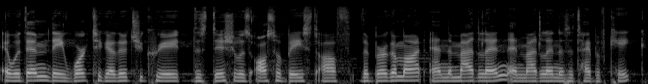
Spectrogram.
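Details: Adult man with the neurological disease dystonia, which in his case causes uncontrollable neck movements and can affect other body parts; he reports having no real tone of voice; real speech, monotone and flat-pitched: voice dystonia.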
